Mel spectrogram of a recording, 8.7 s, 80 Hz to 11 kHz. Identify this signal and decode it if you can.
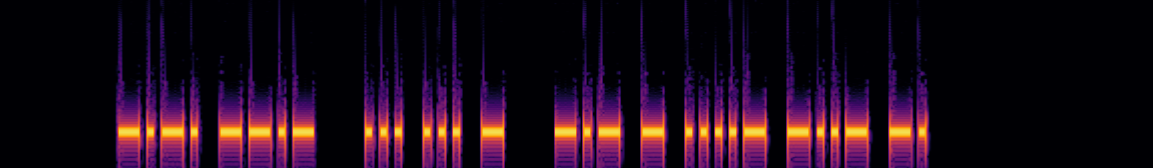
Morse code, heard as a keyed tone, about 22 wpm, 700 Hz. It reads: CQ SST KT4XN
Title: K1USN SST QSO Practice - 22wpm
